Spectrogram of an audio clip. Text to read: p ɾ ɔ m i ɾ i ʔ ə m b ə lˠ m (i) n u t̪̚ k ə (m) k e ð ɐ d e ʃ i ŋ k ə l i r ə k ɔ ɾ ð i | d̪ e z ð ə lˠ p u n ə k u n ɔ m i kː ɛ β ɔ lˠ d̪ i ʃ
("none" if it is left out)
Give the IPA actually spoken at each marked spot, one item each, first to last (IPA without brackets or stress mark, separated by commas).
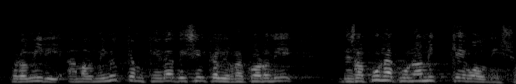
i, m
